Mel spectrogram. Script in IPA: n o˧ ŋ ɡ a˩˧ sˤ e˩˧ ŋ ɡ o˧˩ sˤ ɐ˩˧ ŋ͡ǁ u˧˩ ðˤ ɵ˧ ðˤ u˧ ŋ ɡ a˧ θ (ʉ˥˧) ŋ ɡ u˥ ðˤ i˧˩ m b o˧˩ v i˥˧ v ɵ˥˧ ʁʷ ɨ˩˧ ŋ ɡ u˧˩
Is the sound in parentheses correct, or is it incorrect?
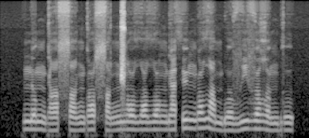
correct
